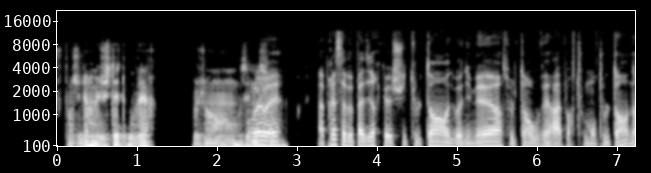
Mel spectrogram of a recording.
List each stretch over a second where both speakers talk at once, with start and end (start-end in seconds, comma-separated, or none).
none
